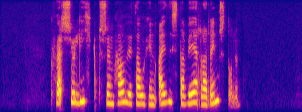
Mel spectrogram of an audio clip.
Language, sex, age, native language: Icelandic, female, 20-29, Icelandic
